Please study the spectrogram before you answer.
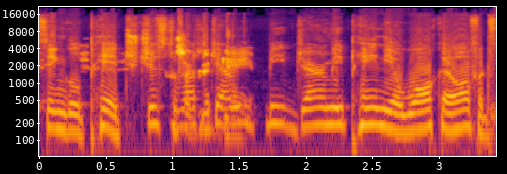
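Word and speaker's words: Jeremy Peña: Watched every single pitch just to watch Jeremy Pena walk it off at 5 in the morning. I fucked off to bed. Yeah. Jerry Pena. I feel like I fucked off the bed as well. Jeremy Pena.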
